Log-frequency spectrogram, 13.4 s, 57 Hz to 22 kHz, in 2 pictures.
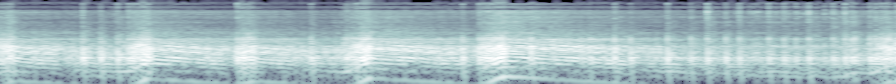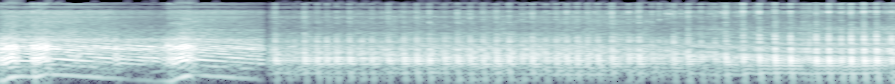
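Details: Old chainsaw (possibly 2399 or 2899 B10) on a slight prime: surges and drops in uneven bursts, then a rough hunting idle, struggling to stay running. Likely lean; low-speed jet needs more fuel.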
